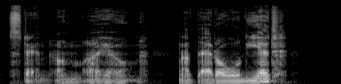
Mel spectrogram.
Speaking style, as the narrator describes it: he mumbled gruffly

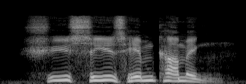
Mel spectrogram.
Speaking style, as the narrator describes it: he said thickly

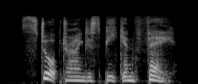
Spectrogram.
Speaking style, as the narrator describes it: one of the women whispers in English

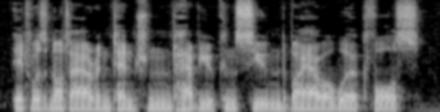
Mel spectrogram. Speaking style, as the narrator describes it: barked the dwarf in a monotone

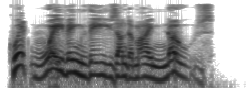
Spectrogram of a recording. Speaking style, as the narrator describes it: Graham irritably said

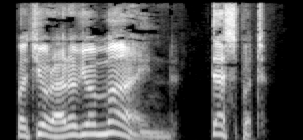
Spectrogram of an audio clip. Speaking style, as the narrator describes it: roared Razumihin

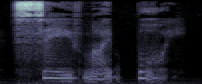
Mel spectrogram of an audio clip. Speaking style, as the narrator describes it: moaning out

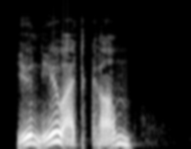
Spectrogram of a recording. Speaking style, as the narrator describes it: he breathed against her ear

